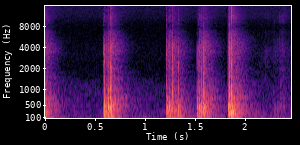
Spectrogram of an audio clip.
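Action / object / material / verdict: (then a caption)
tap / small rigid cardboard box sealed in thin plastic film / cardboard / none. Long dark-painted nails tap four times on the top of a small grey rigid cardboard Ridge wallet box, closed and still sealed in thin plastic film, that lies on a wooden floor and is then held up. Each tap is a short, dull thunk with a quick decay and little high end, separated by near silence.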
